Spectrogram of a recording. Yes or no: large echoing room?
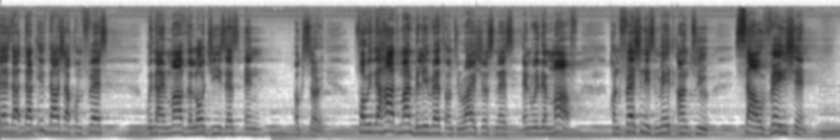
yes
